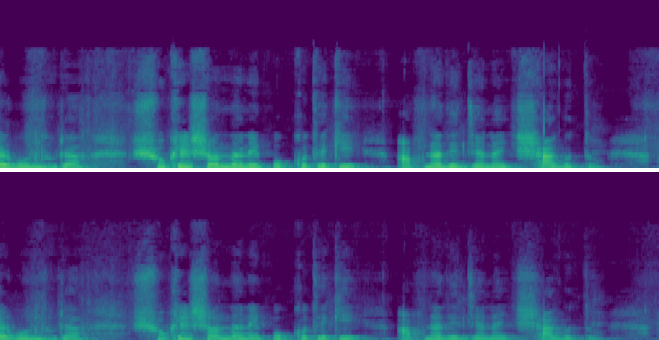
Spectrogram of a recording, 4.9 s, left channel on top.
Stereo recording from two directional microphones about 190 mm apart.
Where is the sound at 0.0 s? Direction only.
10° left (ahead or behind).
